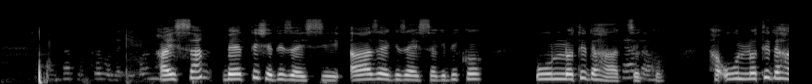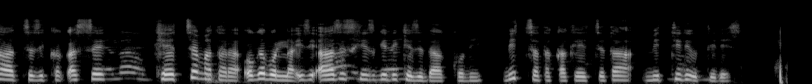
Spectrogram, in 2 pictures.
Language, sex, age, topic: Gamo, male, 18-24, government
